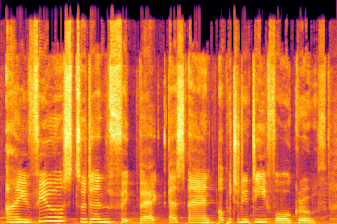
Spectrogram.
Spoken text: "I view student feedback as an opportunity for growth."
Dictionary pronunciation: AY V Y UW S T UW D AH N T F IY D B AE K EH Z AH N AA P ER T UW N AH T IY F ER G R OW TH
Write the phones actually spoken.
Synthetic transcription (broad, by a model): AY V Y UW S T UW D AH N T F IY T B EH K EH S AH N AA P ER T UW N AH T IY F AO G R OW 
